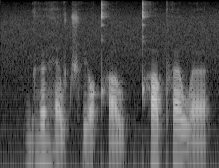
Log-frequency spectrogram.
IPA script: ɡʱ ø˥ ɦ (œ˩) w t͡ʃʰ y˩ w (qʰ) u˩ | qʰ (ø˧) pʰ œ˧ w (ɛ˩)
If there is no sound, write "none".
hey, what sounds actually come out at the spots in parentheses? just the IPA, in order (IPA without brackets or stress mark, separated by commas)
ɛ˩, qʰ, u˧, œ˩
